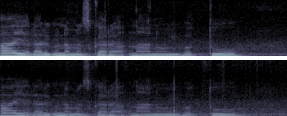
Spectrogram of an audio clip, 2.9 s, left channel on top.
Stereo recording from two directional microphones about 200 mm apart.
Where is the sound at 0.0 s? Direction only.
30° left (ahead or behind).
